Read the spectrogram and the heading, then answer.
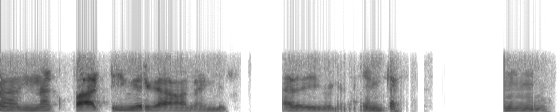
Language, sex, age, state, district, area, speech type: Telugu, male, 30-45, Andhra Pradesh, Srikakulam, urban, conversation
